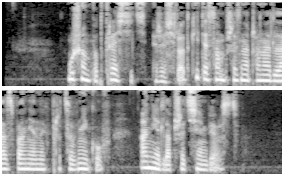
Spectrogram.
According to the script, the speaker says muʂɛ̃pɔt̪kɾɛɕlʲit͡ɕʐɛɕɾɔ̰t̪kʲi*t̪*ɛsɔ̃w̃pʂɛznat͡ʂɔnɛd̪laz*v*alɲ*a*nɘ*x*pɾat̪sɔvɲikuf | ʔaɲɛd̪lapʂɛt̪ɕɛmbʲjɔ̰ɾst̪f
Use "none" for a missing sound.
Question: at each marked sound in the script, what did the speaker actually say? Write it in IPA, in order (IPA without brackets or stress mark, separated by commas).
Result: t̪, v, a, x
